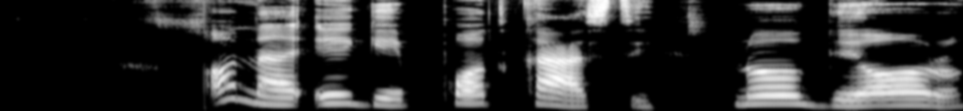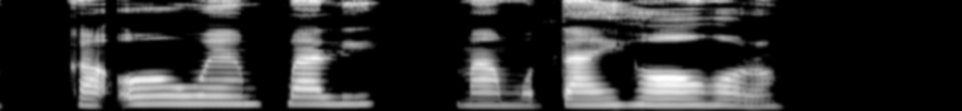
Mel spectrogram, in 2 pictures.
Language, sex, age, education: Igbo, female, 30-45, tertiary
